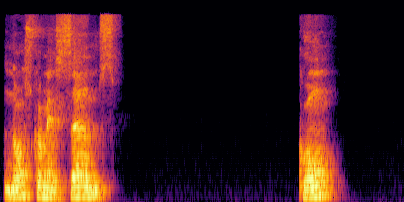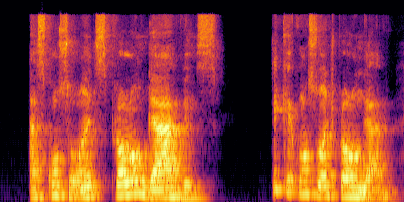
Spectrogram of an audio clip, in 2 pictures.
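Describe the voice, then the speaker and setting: A man's voice: sits high, animated, takes it slowly, pauses often, a bit bright. A man, teaching how letters map to sounds. He often asks "né" and acts out each sound. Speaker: literacy teacher. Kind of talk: explanatory lesson with sound demonstrations. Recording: echoey room.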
